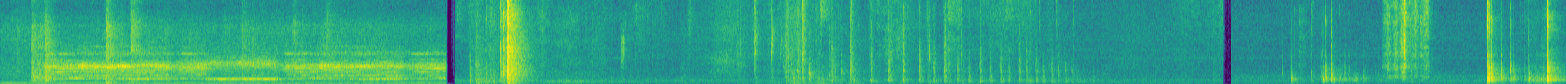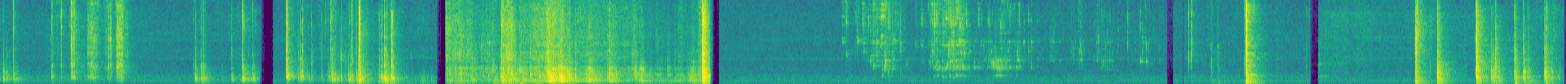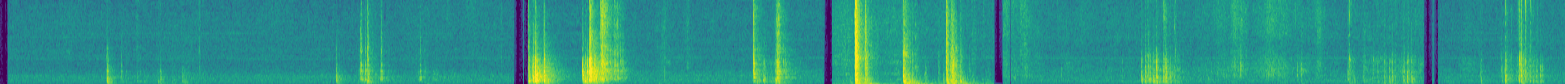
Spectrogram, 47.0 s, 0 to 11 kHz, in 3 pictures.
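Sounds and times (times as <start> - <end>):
food containers clattering in fridge: 17.6 - 22.8.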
